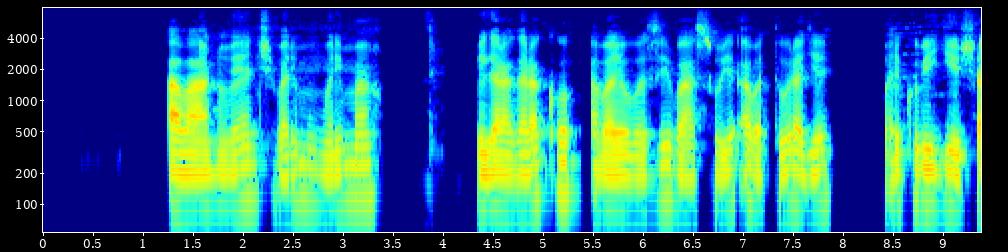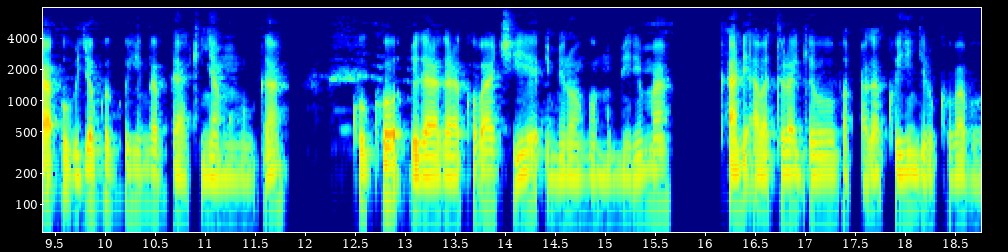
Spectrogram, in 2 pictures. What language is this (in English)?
Kinyarwanda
